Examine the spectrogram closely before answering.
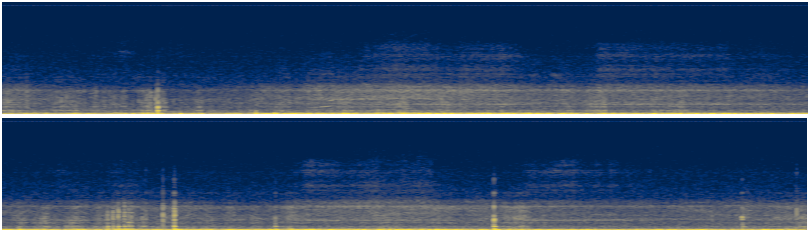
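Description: Wind buffets a microphone in flight on a tandem paraglider, with a deep rumble.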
